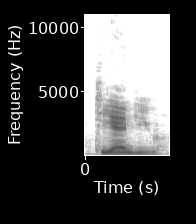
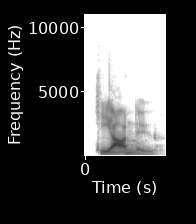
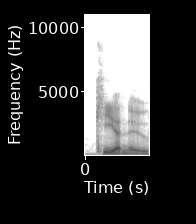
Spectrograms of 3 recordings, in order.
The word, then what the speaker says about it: Keanu: one's ripped and wrinkled Keanu Keanu Reeves yeah I think I've been saying Kean new for the longest I've never heard of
